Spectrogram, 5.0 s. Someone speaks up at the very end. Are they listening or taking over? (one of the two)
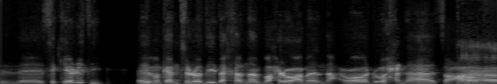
taking over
